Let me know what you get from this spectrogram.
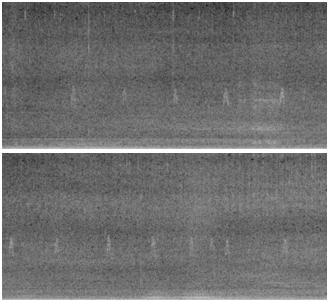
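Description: Car engine running nearby with a steady low rumble.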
